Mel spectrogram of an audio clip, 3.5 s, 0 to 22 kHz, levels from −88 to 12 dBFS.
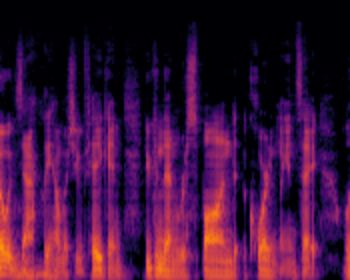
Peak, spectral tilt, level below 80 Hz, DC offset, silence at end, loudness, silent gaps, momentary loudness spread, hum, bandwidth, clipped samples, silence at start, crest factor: -4 dBFS; -6.5 dB/octave; -36 dBFS; under 0.1%; 0 s; -23 LUFS; none; 10 LU; none; 12.5 kHz; under 0.1%; 0 s; 18 dB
